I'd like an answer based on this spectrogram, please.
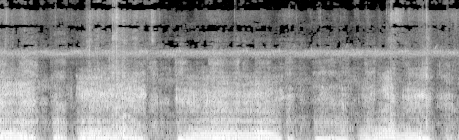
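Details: Two dogs, an Australian Shepherd and a Malamute, growling while play-fighting; low, rumbling growls in long sustained bursts separated by brief pauses, throaty and continuous, with no other clear sounds.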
